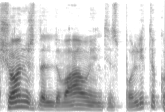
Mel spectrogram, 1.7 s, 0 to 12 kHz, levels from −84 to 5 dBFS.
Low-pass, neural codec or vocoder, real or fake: 10.8 kHz; none; real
